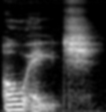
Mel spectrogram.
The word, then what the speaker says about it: eau: So fresh, but it isn't OH. It's spelled like eau de parfum. Oh so fresh. EAU. It's a play on the word. Oh so fresh. EAU. Oh.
